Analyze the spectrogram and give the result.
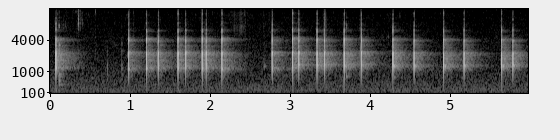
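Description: A small unopened, full Schweppes seltzer aluminum can is held in one hand while the other hand's fingertips and nails tap its top rim. About twenty sharp, bright metallic clicks sound in an irregular rhythm, each dying away almost at once with a high, tinny ping.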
